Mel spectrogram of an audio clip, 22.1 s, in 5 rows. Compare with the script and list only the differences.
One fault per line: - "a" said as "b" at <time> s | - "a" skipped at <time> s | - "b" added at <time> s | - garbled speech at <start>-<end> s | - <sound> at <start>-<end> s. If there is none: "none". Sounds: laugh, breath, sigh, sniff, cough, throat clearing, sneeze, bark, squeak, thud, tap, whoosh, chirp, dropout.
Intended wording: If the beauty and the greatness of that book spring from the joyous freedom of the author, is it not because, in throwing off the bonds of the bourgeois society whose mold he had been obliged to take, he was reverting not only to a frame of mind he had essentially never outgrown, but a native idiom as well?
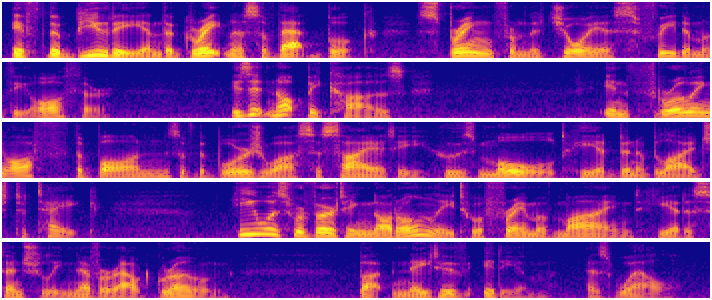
none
